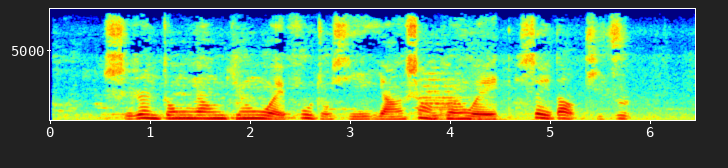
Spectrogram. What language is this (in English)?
Chinese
